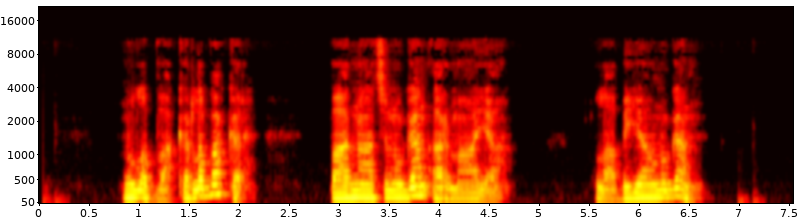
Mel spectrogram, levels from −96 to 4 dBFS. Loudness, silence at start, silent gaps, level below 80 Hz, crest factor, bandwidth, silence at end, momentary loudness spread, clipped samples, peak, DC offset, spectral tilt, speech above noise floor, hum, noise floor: -23 LUFS; 0.85 s; none; -58 dBFS; 18 dB; 11.5 kHz; 0.95 s; 11 LU; under 0.1%; -6 dBFS; under 0.1%; -8 dB/octave; 57 dB; none; -79 dBFS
